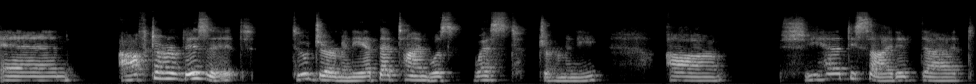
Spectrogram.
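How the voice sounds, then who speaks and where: Speaking very slowly, a woman lets her pitch rise and fall in a normal way. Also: medium pitch for a woman. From Czechoslovakia. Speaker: interview guest. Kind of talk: interview. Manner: hesitant, with fillers.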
